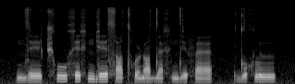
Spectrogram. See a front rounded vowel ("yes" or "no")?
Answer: no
